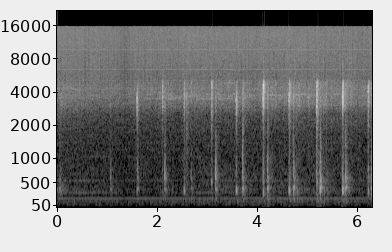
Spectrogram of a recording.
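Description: Radio-drama sound effect of footsteps walking at about two steps a second, starting a little over a second in, faint over a low steady hum.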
